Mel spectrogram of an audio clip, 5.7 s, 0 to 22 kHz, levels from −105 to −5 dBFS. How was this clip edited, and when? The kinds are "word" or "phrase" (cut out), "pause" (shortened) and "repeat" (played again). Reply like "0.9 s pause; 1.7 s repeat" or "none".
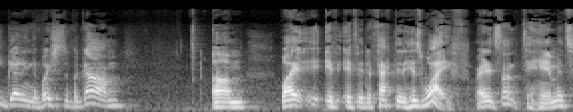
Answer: none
